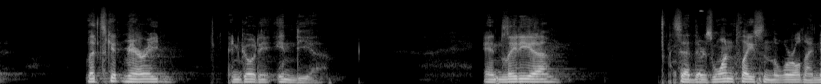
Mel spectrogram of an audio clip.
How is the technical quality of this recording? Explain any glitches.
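The speech is marred by three short corrupt frames that were decoded anyway, at 1.48 to 1.53 s, 4.95 to 4.99 s and 6.97 to 7.03 s. Each time, flipped bits in one or two compressed frames made the decoder apply wrong gains or codes, putting energy at the wrong frequencies. The result is a brief burst of misplaced sound, growing louder across the three events to a peak of roughly -5 dBFS. On a spectrogram, each appears as a brief vertical patch of misplaced energy. On the waveform, each is a sharp spike lasting about 35 to 55 ms.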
